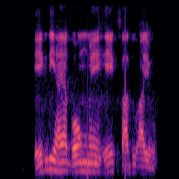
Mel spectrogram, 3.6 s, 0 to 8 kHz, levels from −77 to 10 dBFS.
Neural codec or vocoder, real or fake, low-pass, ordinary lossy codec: none; real; 7.2 kHz; Opus, 32 kbps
